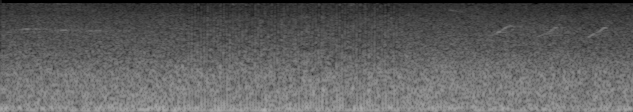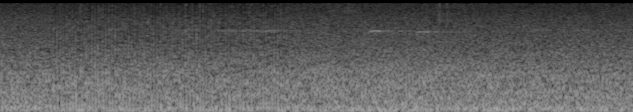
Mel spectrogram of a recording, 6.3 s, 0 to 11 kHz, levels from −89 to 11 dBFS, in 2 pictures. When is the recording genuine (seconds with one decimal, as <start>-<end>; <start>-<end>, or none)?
0.0-0.9; 2.0-3.4; 4.6-6.3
